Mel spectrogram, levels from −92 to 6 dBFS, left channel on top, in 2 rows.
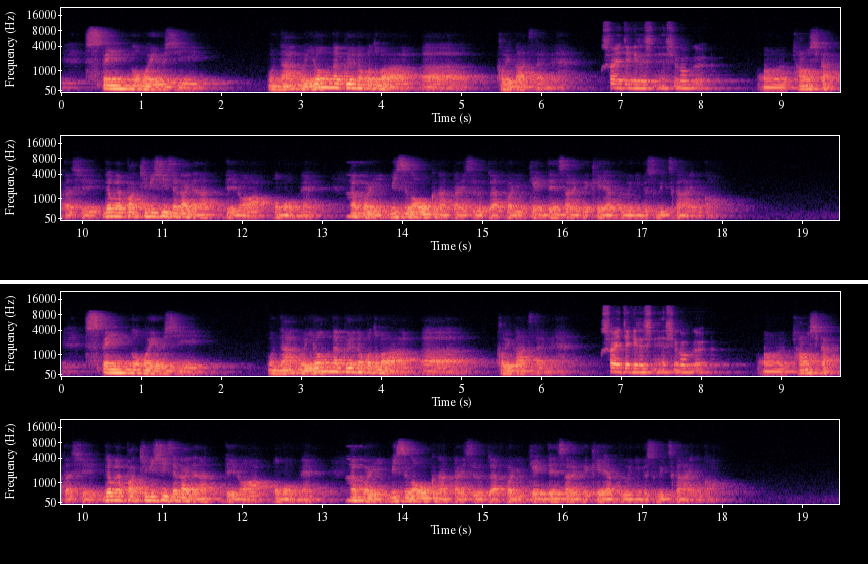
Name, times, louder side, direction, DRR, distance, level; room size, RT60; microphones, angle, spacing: voice 1, 0.3-1.7 2.6-5.1 5.5-6.3 8.7-12.9 13.3-17.9, equal, 20° right, -1 dB, 1.4 m, -19 dB
voice 2, 6.8-8.0 13.3-13.5, right 4 dB, 45° right, 6 dB, 0.9 m, -22 dB
20.5 x 10.5 x 2.9 m, 1.1 s
head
